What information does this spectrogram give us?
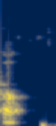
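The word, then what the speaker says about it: Koch: और यहां पर साइंटिस्ट थे रॉबर्ट कॉक। कई लोग रॉबर्ट कोच भी प्रोनाउंस करते हैं इसको, जो आप बोलना चाहें।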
